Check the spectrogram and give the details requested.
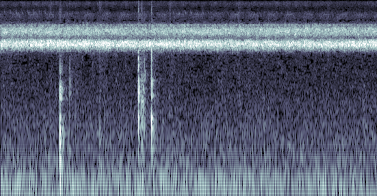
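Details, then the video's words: Grass insects chirp through an early autumn night, a continuous bright, high trill. Two or three soft knocks sound in the background. "초가을 밤부터 새벽까지 백색소음 풀벌레 소리"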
